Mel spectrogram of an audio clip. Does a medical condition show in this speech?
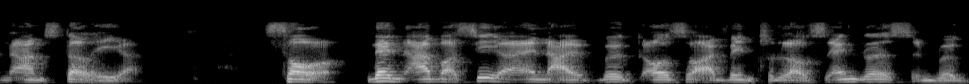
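Yes: stroke with speech impediment; tracheotomy, nasal feeding tube, vena cava filter, right side partly paralyzed; had to learn to speak again, speech impediment still audible, presses more air to sound.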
